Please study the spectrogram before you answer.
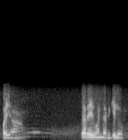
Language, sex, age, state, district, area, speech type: Telugu, male, 30-45, Andhra Pradesh, N T Rama Rao, urban, conversation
